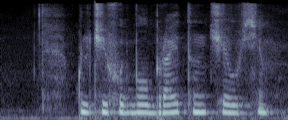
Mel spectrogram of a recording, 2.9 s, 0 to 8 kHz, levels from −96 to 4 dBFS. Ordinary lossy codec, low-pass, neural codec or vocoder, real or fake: AAC, 32 kbps; 7.2 kHz; codec, 16 kHz, 4 kbps, X-Codec, WavLM features, trained on Multilingual LibriSpeech; fake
